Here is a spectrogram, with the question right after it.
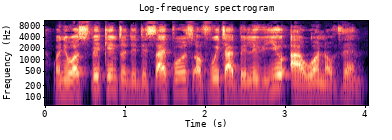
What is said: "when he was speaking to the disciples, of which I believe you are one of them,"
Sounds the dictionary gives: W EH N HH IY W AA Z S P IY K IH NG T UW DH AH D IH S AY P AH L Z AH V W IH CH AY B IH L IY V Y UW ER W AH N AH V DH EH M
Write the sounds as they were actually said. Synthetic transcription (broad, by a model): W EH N HH IY W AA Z S P IY K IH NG T UW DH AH D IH S AY P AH L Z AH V W IH CH AY B IH L IY V Y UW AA W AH N AH V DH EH M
